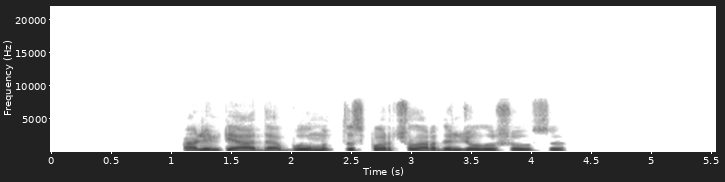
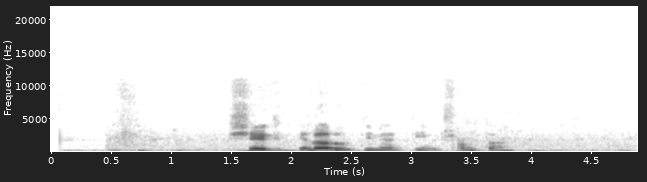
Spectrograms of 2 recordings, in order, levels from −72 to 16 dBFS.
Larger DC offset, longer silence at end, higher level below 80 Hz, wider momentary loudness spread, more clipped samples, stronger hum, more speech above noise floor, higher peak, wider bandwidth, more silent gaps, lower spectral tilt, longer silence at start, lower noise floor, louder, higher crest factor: neither; first, 1.25 s vs 0.8 s; about the same, -56 dBFS vs -52 dBFS; second, 7 LU vs 25 LU; neither; neither; first, over 75 dB vs 30 dB; about the same, -2 dBFS vs -4 dBFS; second, 8 kHz vs 11.5 kHz; neither; about the same, -6.5 dB/octave vs -6 dB/octave; first, 1.1 s vs 0.5 s; first, under -90 dBFS vs -54 dBFS; first, -16 LUFS vs -23 LUFS; second, 16 dB vs 22 dB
